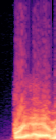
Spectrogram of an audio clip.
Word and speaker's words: Brahman: The word Brahman is pronounced as Braham in Sanskrit.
